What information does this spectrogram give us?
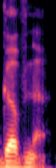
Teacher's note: Governor. In a fast political chat, that middle vowel is elided and you get govna.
